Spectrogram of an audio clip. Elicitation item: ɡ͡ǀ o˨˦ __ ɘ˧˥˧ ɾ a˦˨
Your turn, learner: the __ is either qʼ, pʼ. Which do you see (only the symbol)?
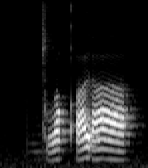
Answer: qʼ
